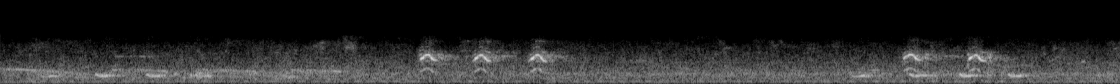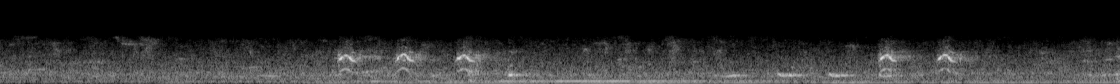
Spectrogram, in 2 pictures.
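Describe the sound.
Crows cawing in short bursts of three or four harsh calls, the bursts repeating several times with pauses between them, over a steady low background hum.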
